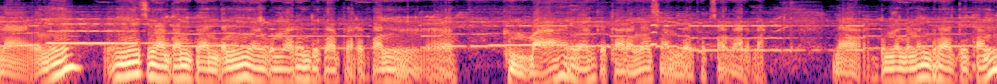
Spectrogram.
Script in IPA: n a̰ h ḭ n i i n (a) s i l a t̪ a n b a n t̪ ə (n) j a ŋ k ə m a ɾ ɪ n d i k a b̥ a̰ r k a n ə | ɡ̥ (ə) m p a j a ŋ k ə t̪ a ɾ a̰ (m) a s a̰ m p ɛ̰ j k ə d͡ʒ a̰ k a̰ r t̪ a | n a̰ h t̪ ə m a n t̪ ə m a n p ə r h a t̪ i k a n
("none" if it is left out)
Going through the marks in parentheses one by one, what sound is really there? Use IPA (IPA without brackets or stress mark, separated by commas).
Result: i, n, ə, ɲ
